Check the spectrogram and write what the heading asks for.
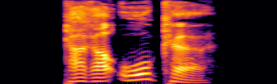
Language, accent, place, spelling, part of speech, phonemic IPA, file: German, Germany, Berlin, Karaoke, noun, /ˌkaʁaˈoːkə/, De-Karaoke.ogg
- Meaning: karaoke (form of entertainment; an individual performance or session of it)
